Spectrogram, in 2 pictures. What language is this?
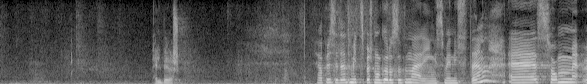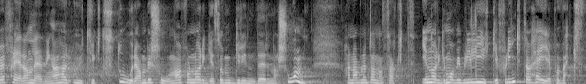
Norwegian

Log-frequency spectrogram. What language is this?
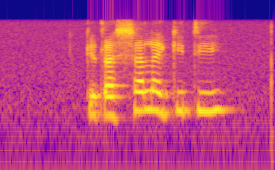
Northern Sotho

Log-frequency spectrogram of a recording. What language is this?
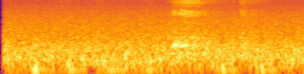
Spanish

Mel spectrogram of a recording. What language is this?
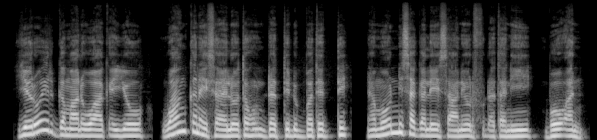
Oromo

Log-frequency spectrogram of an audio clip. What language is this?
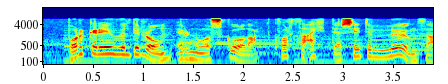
Icelandic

